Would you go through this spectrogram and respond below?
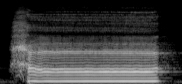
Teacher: হা হরফটি কিভাবে উচ্চারিত হবে? হা হরফটি উচ্চারিত হবে কন্ঠনালীর মধ্যখান হতে। গলা চিপে ধরে আপনি উচ্চারণ করুন।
